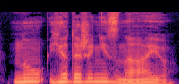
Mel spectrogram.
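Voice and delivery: high, slow, wavering reply; thoughtful mother. A narrator's reading. Mother wavering at her son's plea, thoughtful. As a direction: hesitate and think it over aloud. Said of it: "сказала мама задумчиво".

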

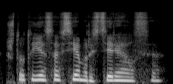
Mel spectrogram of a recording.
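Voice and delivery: high-voiced, bewildered mouse; lost little mouse; sighing. A narrator's reading. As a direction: confess it with a high little sigh. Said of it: "вздохнул мышь".

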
